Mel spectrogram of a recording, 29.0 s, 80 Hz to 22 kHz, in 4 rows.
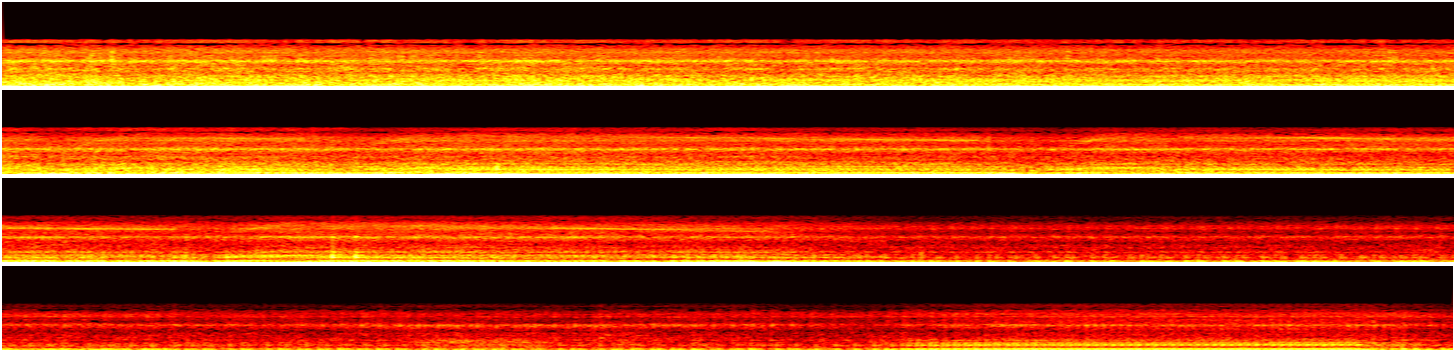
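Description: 2000 Suzuki SV650's V-twin engine running under way, with a steady rush of road and wind noise. Between about 8 and 18 seconds in, the engine note falls again and again in steps as the bike slows. After that it is quieter, with a steadier low-speed engine note near the end.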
